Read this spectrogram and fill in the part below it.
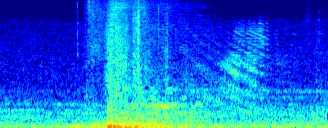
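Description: A bright chime rings out once.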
